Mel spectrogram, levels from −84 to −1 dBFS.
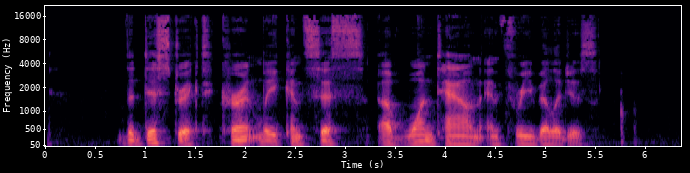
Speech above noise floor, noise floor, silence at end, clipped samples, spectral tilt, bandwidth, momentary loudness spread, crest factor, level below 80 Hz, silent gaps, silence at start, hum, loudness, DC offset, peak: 43 dB; -74 dBFS; 0.85 s; under 0.1%; -4 dB/octave; 17 kHz; 7 LU; 22 dB; -52 dBFS; none; 0.8 s; none; -31 LUFS; under 0.1%; -10 dBFS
